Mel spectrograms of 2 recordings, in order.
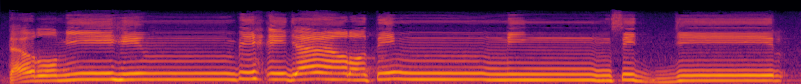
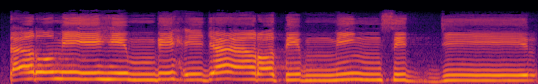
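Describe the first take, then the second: First: The nasal sounds are held long and unhurried. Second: The nasal sounds are rushed, not held. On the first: The speaker calls it right. "tahan suaranya, tidak boleh tergesa-gesa" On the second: The speaker calls it wrong. "Kita tidak boleh membaca seperti ini"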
